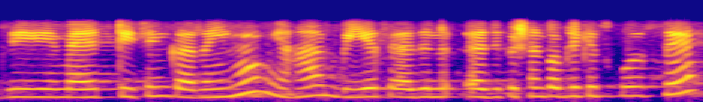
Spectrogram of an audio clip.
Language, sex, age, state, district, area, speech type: Hindi, female, 30-45, Uttar Pradesh, Sitapur, rural, conversation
